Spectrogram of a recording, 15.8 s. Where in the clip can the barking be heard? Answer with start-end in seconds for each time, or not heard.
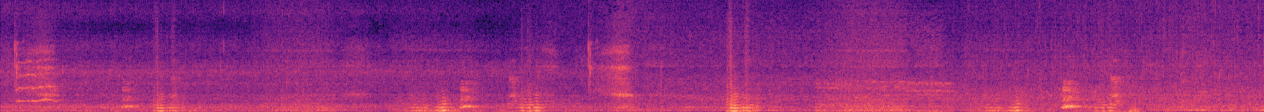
1.5-2.5, 5.7-6.7, 13.2-14.2.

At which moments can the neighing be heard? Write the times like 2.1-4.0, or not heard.
0.2-1.5, 10.2-11.9.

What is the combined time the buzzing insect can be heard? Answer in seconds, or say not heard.
16 s.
